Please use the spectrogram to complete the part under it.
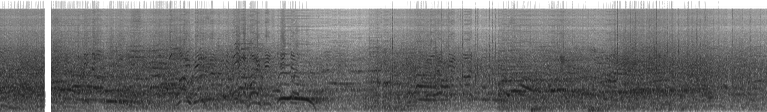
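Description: Men in the crowd nearby shout and cheer.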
